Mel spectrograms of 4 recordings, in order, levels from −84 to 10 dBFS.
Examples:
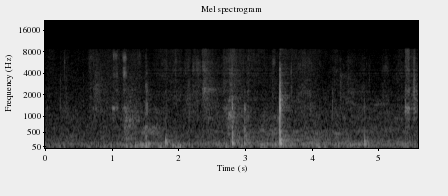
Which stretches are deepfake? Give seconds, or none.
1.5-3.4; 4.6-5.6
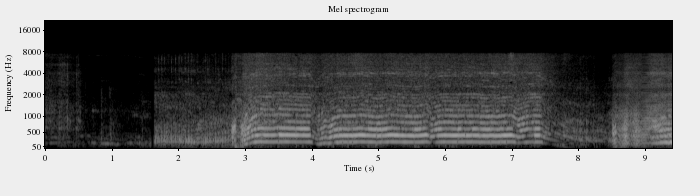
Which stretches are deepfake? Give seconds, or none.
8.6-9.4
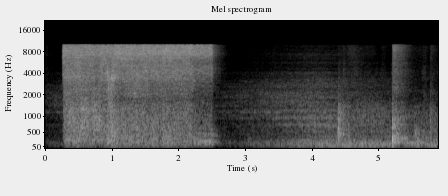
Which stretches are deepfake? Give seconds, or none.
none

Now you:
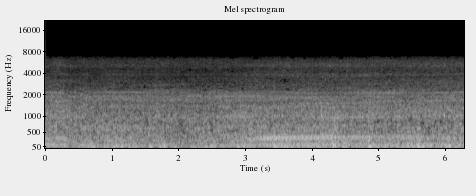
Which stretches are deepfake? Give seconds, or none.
none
